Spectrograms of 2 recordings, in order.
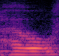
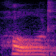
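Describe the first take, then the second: First: The vowel is long, as in 'old'. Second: The vowel is short, as in 'off'. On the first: The speaker calls it right. "It's saying hold. So it's in that O sound" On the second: The speaker calls it wrong. "It's not saying oh"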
